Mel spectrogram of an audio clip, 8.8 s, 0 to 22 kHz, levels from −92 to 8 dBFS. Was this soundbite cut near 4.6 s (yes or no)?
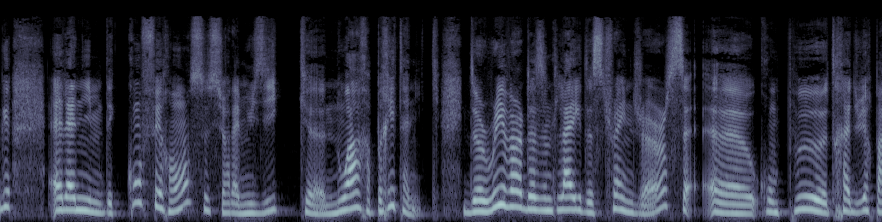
yes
